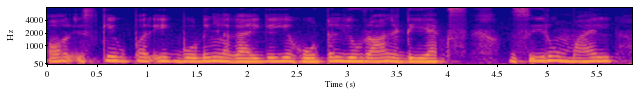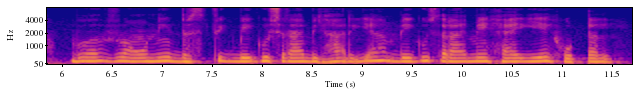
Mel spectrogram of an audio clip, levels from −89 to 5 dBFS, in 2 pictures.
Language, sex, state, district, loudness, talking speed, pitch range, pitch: Hindi, female, Bihar, Begusarai, -22 LUFS, 125 wpm, 175-195 Hz, 185 Hz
